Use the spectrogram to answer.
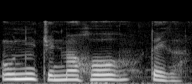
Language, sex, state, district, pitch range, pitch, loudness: Wancho, female, Arunachal Pradesh, Longding, 210-240 Hz, 220 Hz, -13 LUFS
